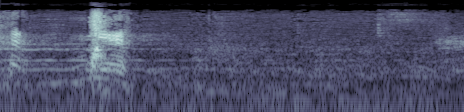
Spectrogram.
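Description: A short, high-pitched vocal cry from an animated character about half a second in, right after a sharp burst at the start, then a quiet stretch.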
